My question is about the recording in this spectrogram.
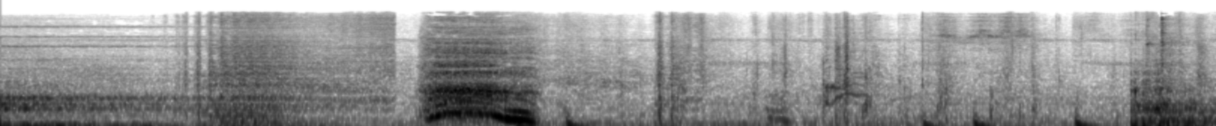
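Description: A music beat fading out, then about two seconds in a loud, short vocal cry whose pitch rises and falls. After it come irregular thumps of a basketball bouncing on a concrete court.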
